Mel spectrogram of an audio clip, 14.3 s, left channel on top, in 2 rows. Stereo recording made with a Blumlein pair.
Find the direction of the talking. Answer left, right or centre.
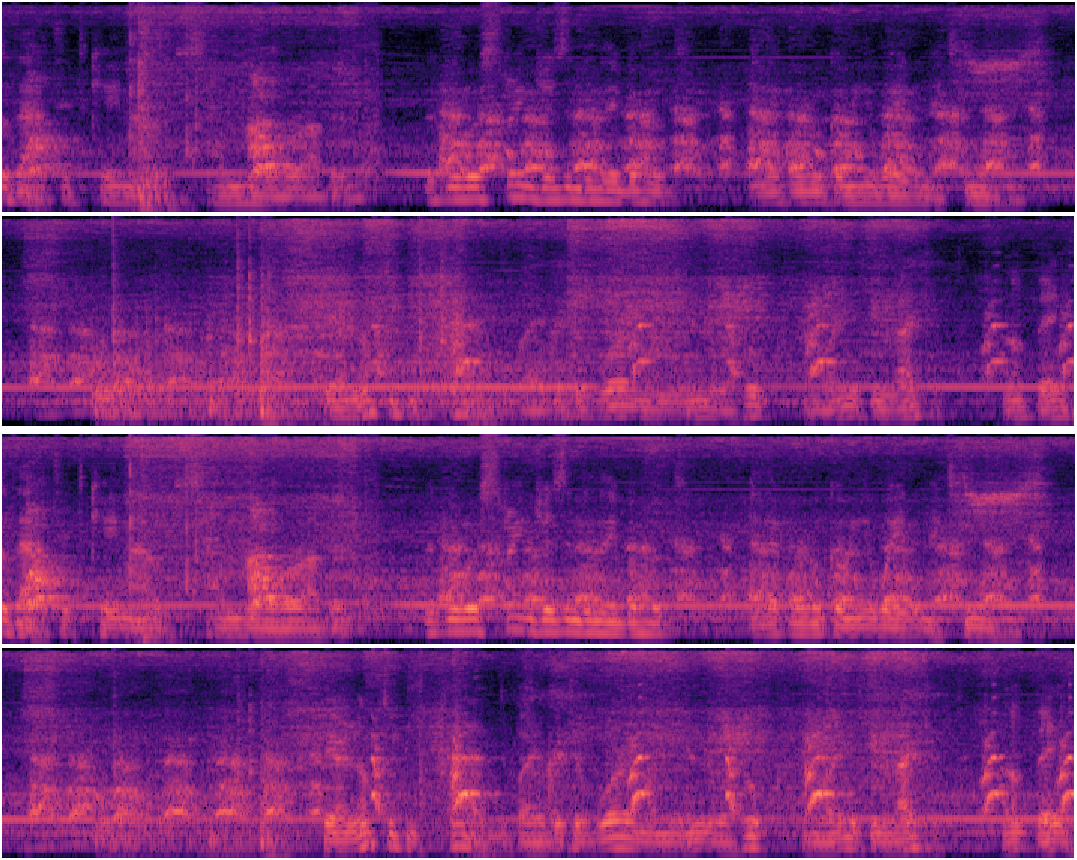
right.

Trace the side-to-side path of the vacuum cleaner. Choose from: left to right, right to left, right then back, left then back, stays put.
left then back.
